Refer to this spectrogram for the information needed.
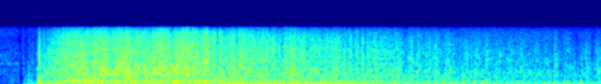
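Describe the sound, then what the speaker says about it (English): A sudden loud roar bursts in and holds as a dense, rumbling blast of SpaceX Starship Super Heavy rocket engines firing, slowly easing off over several seconds. "Listen to the engines here fire up."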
